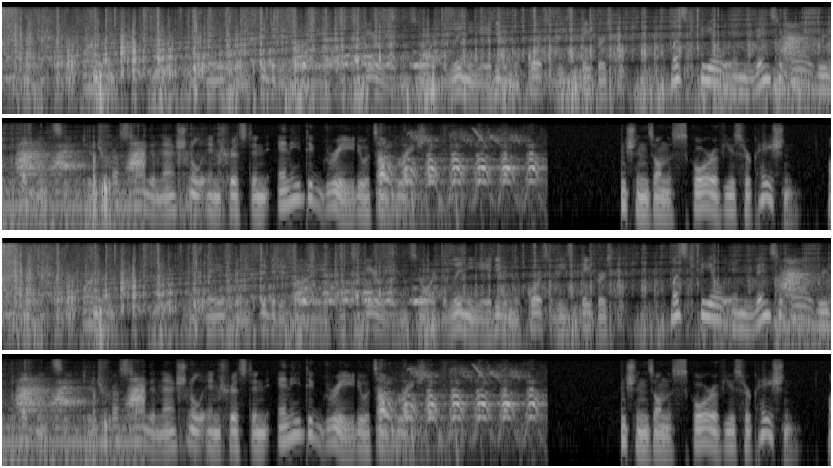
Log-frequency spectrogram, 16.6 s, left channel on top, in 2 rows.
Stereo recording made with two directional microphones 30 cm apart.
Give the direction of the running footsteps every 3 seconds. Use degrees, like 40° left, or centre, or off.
30° left, 50° left, 60° left, 60° left, off, off.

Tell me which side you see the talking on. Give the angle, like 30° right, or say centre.
centre.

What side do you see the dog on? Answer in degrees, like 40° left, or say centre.
centre.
